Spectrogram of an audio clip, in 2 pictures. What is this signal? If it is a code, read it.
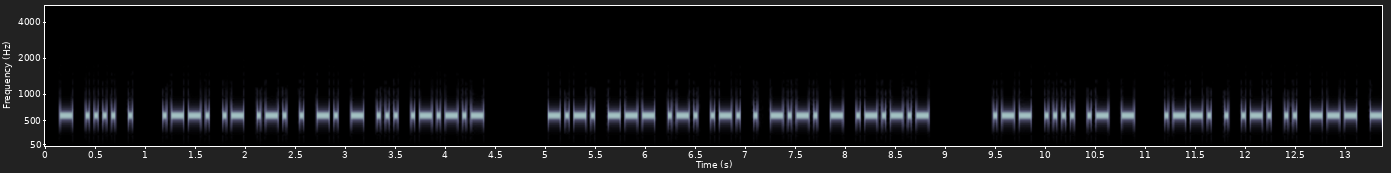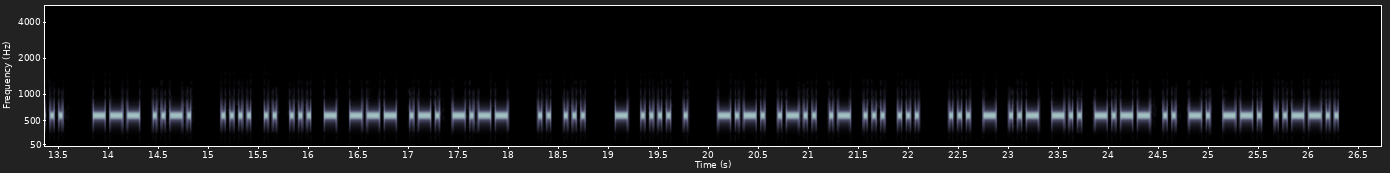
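Morse code, heard as a keyed tone, about 28 wpm, 600 Hz. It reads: THE PARENTS. CORRECT. WHAT PERIOD OF HISTORY IS THE CLASS STUDYING?
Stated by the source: Morse code practice at 28 wpm, text of Ken Follett's novel Never in English, from CW med Gnister.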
